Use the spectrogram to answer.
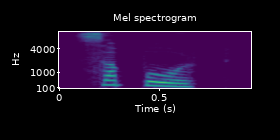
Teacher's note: In the word support, the first part, su, is unstressed. The vowel u doesn't sound like u or o, it changes into a soft a. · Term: schwa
